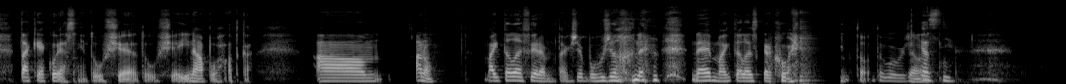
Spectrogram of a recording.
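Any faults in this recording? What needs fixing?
Repeated packet loss (robotic sound) runs from 7.61 to 8.01 s, right after "ne ne majitelé". Packets failed to arrive in time four times in quick succession, with the longest hole 42 ms. The receiver covered each one by stretching the preceding audio, so about a quarter of that span, roughly 100 ms, is synthetic fill. The speech there sounds choppy, with fragments missing between the patched pieces.

A long network dropout follows directly, from 8.01 to 8.43 s, ending before "to to bohužel". The link most likely stopped delivering audio entirely for about 400 ms, and that stretch of speech is gone. The receiver first extended the last sound as a fading buzz or hiss, and then, for the final 130 ms, only silence is heard. The speech resumes at a later point, with the lost portion simply skipped rather than delayed.

Preventing both faults means giving the connection more headroom, through a steadier or less congested network path, a larger adaptive jitter buffer, and forward error correction or redundancy so that short losses can be rebuilt instead of concealed.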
